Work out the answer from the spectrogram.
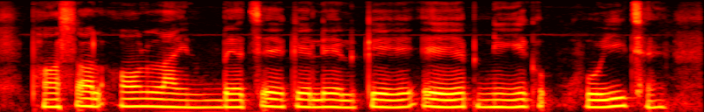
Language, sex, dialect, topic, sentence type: Maithili, male, Southern/Standard, agriculture, question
